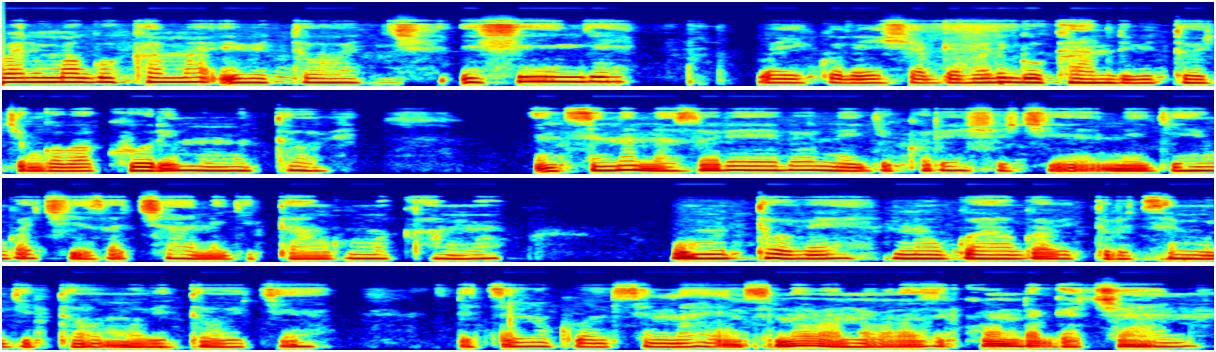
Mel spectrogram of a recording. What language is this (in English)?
Kinyarwanda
